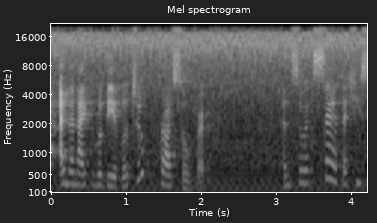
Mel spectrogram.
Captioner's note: none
